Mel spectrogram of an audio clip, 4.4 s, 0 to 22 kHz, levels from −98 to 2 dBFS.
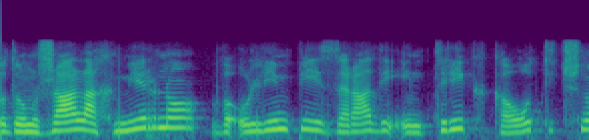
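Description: Little stutters land at 0.88–0.90, 1.92–1.94, 2.44–2.47, 3.49–3.51 and 4.01–4.03 s. These are overlapping chunks: the speech was handled in half-second blocks that each start slightly early, so about 21 ms gets played twice at the join. The gaps fall at multiples of that half second, though not every join is affected. Underneath, the AMR wideband (HD Voice) coding sounds clean, which fits its 12.65 kbit/s mode.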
